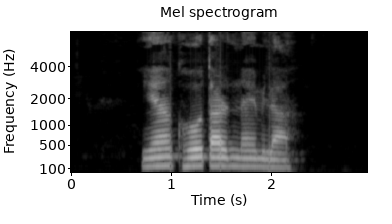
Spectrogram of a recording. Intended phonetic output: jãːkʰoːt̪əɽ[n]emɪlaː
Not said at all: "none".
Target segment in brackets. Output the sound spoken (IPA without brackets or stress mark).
n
